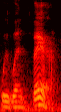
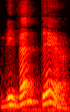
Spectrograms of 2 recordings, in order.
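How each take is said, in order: First: Said in the usual way. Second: Put-on went said as vent in a Russian accent, loud and high. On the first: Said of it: "instead of". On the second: Neighbour Anna remembering Russia, in a Russian accent. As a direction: imitate Anna's Russian accent, We vent there. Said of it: "speak in her accent, saying".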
